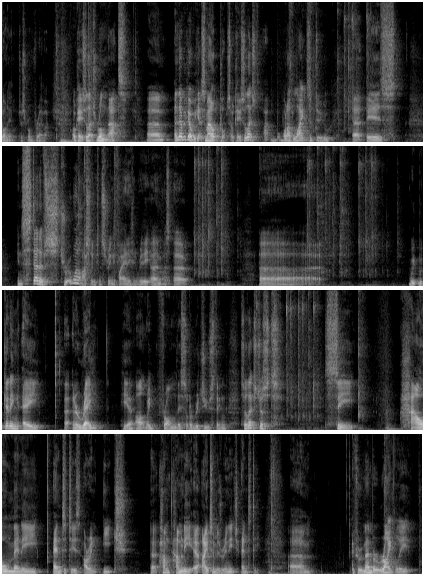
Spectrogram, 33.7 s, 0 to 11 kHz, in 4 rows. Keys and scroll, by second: 1.6 typing, 6.0 super+Tab, 12.3 typing, 14.3-16.2 typing, 21.5-23.2 typing.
